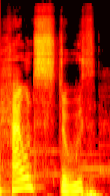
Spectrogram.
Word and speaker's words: Houndstooth: We have the factory new Mechanism for 60 cents, the factory new Houndstooth, that's how you pronounce it correctly, for 70 cents, the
